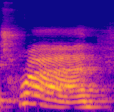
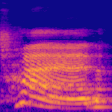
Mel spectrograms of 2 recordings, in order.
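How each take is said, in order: First: Trying drawn out slowly and pressed; slow, stressed trying. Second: Said in the usual way. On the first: Shown as a demonstration. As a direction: lean on the word trying, slow. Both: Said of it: "I said trying".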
